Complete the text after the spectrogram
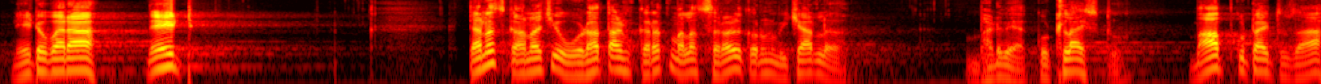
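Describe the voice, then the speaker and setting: A man with a Marathi accent reading a first-person novel aloud as an audiobook narrator, measured and dramatic, acting out the dialogue. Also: mid-range voice, a little mellow, slightly rough, big-room sound.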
